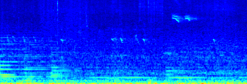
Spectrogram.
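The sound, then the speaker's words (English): A steady, low droning buzz of bees in a garden hums continuously without pause, with a couple of faint, brief bird chirps rising above it partway through. “The garden was so quiet that Phoebe heard the buzzing of bees again.”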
